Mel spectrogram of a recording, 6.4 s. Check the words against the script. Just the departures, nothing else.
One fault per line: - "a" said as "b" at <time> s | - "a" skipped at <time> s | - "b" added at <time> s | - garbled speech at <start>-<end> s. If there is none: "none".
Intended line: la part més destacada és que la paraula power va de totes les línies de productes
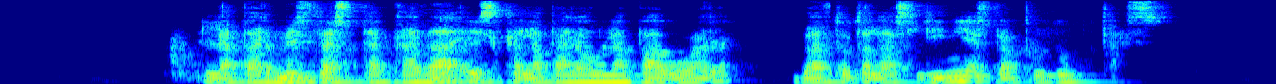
none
